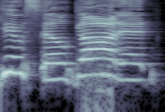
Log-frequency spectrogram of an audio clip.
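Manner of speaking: shrill, very loud, very high, stretched-out scream. Retelling how a man screamed so nobody could get a word in: retelling a scream. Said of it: "he screamed it so nobody could get another word in".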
